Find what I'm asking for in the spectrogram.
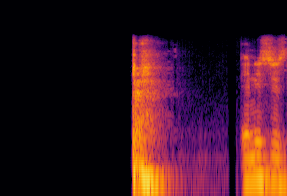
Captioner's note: cough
